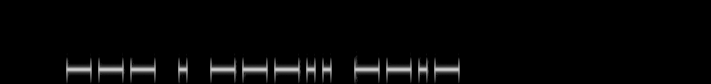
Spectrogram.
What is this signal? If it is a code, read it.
Morse code, heard as a keyed tone, about 15 wpm, 700 Hz. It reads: OE8Q
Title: DXCC-100 Call Signs - 4 Characters - Repeated 2x - 15wpm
